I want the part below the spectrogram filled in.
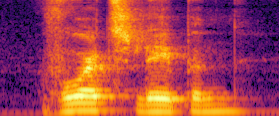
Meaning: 1. to tow or drag forth 2. to drag on, to keep on reoccurring
- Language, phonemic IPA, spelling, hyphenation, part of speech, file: Dutch, /ˈvoːrtˌsleː.pə(n)/, voortslepen, voort‧sle‧pen, verb, Nl-voortslepen.ogg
